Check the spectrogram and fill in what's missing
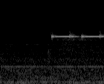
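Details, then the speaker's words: Simulated test on an MVM ventilator: the low minute volume alarm is set above the delivered minute volume of 3.6, and a high, repeating electronic beep sounds at once over faint room hum; this is the ventilator low minute volume alarm. "we immediately have an alarm put it back to where you want it select it we can go back and reset that alarm"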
